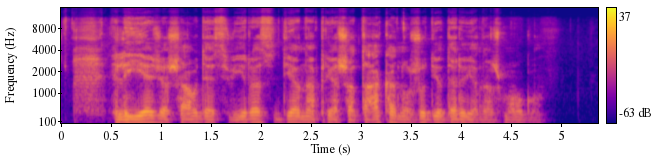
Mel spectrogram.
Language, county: Lithuanian, Kaunas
